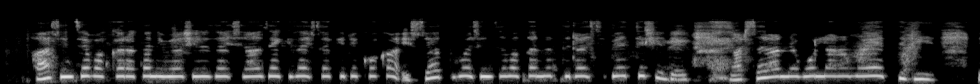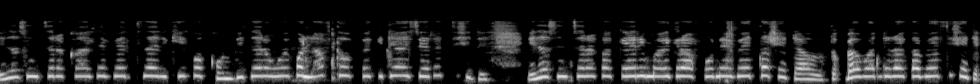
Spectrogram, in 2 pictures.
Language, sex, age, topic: Gamo, female, 25-35, government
